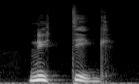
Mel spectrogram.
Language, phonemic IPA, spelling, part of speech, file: Swedish, /²nʏtɪ(ɡ)/, nyttig, adjective, Sv-nyttig.ogg
- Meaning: 1. useful 2. healthy, nutritional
